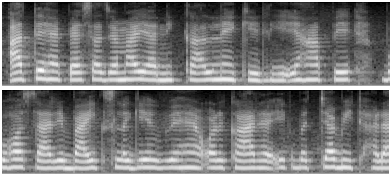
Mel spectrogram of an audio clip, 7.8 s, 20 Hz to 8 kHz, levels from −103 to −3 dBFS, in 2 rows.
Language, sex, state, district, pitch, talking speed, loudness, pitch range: Maithili, female, Bihar, Samastipur, 260 Hz, 180 wpm, -16 LUFS, 250-265 Hz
